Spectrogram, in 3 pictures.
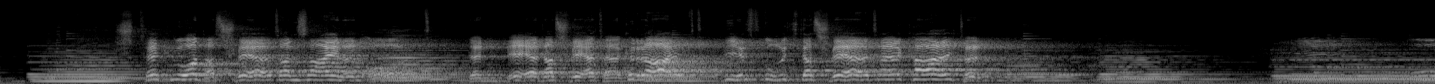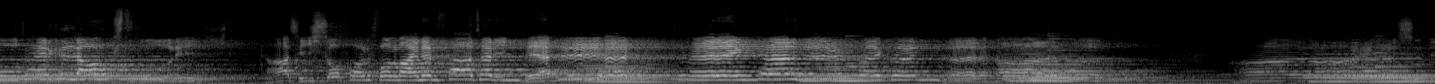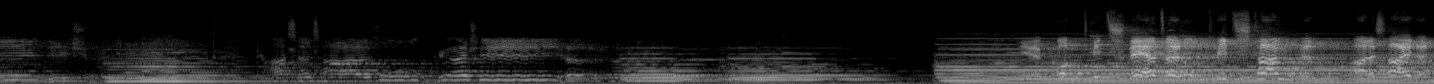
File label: Recitativo Jesus; Handel Masterworks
